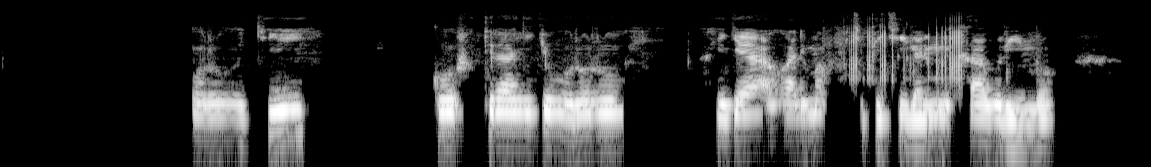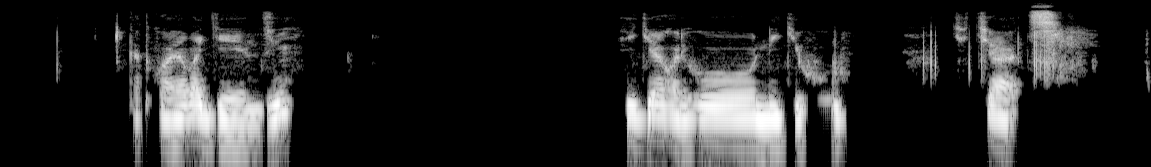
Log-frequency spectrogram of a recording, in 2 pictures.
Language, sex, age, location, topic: Kinyarwanda, male, 50+, Musanze, government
